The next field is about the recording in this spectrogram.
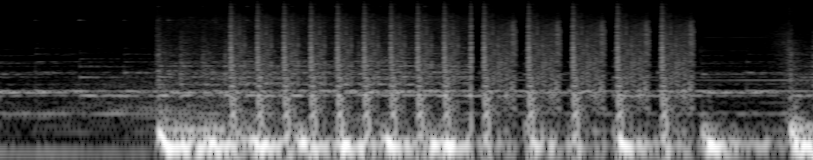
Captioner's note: rapid Gunfire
